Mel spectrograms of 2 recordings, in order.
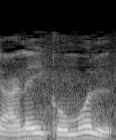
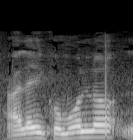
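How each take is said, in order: First: Slow علیکم ال-, stopping steady on the l; still lam. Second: Slow علیکم ال-, final l bouncing into "lo"; wrong shaken lam. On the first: Teacher showing the correct stop, ال- ending on a still l. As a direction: hold the final l of ال- without a bounce. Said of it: "لام ہلے نہیں". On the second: Teacher showing the mistake, ال- released as "ul-lo". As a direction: let the l of ال- shake loose with an extra vowel. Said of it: "اس طرح نہ ہو". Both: Shown as a demonstration.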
